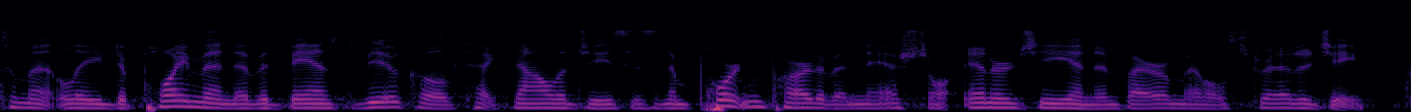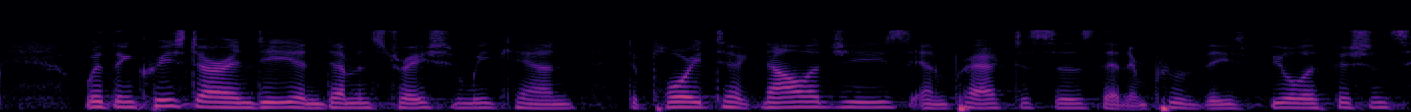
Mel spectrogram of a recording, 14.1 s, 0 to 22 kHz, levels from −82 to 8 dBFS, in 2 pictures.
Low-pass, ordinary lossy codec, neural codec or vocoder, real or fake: 7.2 kHz; MP3, 48 kbps; none; real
